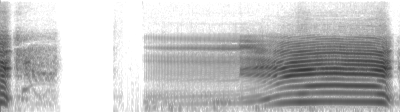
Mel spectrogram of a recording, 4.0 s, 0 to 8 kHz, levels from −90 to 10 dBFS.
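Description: From 0.56 s to 1.14 s the audio stops arriving for roughly 0.58 s, most likely a long network dropout. The receiver first extends the last sound as a brief, fading buzz, then leaves about 0.52 s of silence before the signal resumes at 1.14 s with the missing stretch simply gone. Across the clip, the top end stops at 8 kHz, consistent with a G.722 call path at 64 kbps.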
